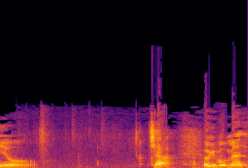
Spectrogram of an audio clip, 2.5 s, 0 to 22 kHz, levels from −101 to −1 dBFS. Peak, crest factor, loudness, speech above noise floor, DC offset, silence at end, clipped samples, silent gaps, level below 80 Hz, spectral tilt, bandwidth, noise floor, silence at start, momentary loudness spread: 0 dBFS; 18 dB; -18 LUFS; 27 dB; under 0.1%; 0 s; under 0.1%; none; -56 dBFS; -4 dB/octave; 8.8 kHz; -45 dBFS; 0 s; 21 LU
